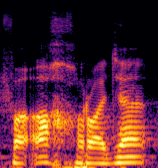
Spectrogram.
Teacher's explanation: اس کی مد کو بھی 5 سیکنڈ تک کھینچیں گے، فاخرج، خا کو موٹا پڑھیں گے اور را کو موٹا پڑھیں گے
